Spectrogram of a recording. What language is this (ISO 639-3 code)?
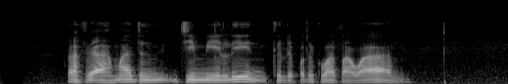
sun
